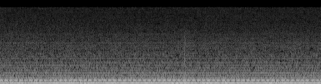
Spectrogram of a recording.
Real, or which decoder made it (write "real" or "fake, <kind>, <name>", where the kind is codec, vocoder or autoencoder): real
